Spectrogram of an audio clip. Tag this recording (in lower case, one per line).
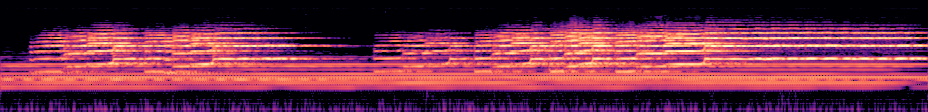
trumpet
brass instrument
